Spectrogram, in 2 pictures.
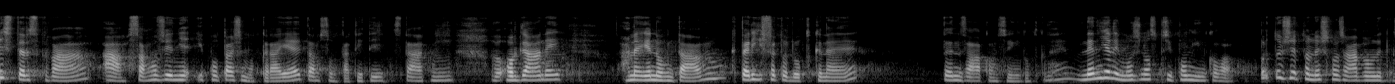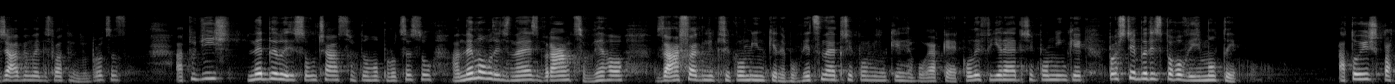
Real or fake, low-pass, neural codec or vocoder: fake; 9.9 kHz; autoencoder, 22.05 kHz, a latent of 192 numbers a frame, VITS, trained on one speaker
